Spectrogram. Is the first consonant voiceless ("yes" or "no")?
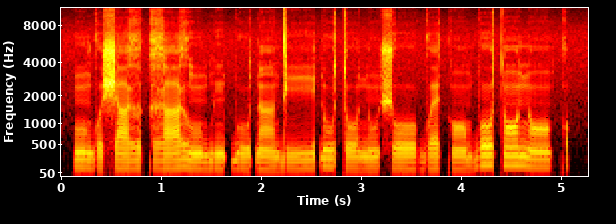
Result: no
